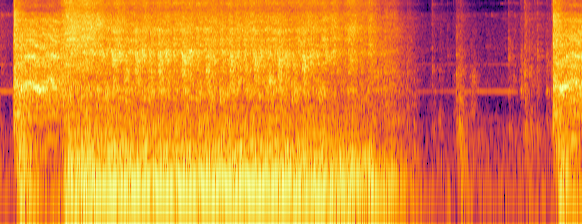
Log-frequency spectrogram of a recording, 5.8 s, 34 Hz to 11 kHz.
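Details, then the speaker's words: Cold V8 fires up and settles into a lumpy, uneven idle with a deep rumble; firing order checked fine, owner thinks a lifter had bled down, sounding slightly better but needs heat, fans not yet hooked up. "I think it was just one of the lifters must have bled down. She sounds a little better. It's going to take a little time to get some heat in her and get her going again."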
